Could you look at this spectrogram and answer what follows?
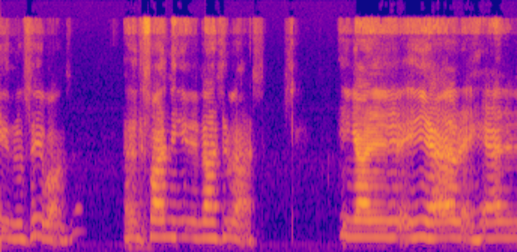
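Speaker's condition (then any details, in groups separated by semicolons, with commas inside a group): Cerebral palsy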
